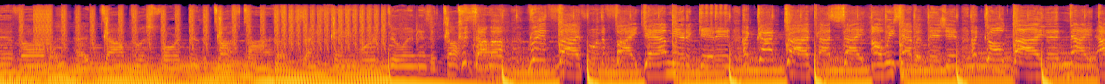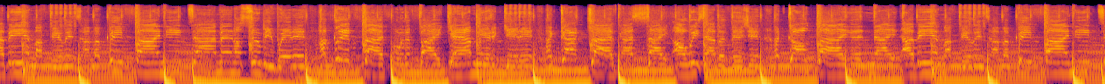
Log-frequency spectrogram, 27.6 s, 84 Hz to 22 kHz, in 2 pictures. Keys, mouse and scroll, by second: 0.4 ctrl+z, 0.7 click, 6.4 click, 6.4 click, 7.8 shift+Tab, 10.0 Tab, 10.8 shift+Tab, 11.4 Tab, 15.4 Tab, 19.1 Tab, 19.2 click, 24.4 click.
